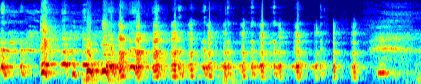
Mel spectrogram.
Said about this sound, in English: Oh, no. Sorry, I coughed.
